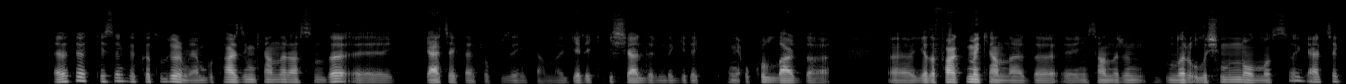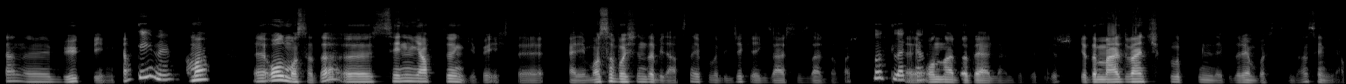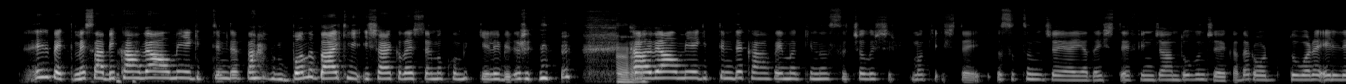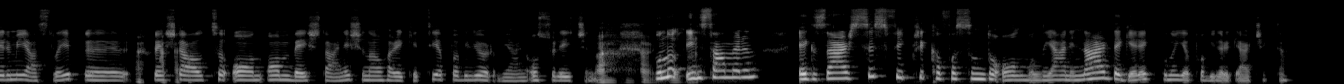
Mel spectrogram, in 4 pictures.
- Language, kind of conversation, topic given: Turkish, podcast, Egzersizi günlük rutine dahil etmenin kolay yolları nelerdir?
- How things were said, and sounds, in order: other background noise; giggle; laughing while speaking: "ben"; chuckle; giggle; chuckle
